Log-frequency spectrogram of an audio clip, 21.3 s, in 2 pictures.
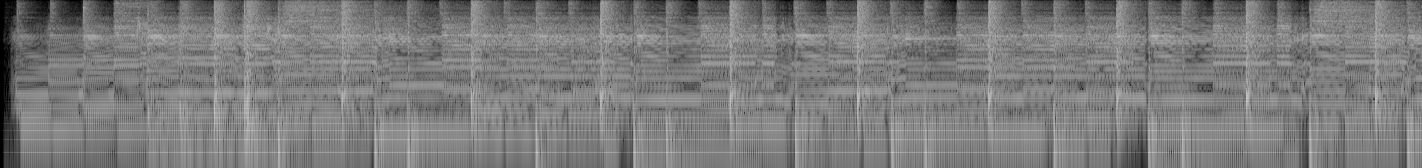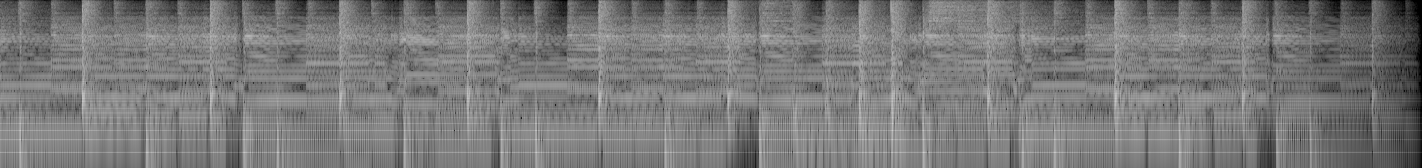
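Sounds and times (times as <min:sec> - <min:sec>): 
overdubbed ensemble: 0:00.1 - 0:21.1.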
